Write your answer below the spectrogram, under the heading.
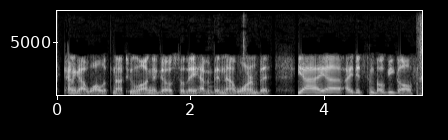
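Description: A man talks at a moderate pace in a plain, everyday voice, with a medium pitch and ordinary pitch variation. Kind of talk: live TV meteorologist giving a weather report by phone, model-by-model storm forecast. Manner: measured, conversational, with fillers and hedging.

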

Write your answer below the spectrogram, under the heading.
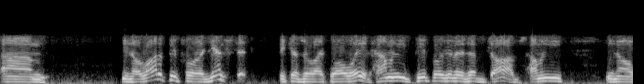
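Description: Talking at a very fast pace, a man with a fairly high voice uses ordinary pitch variation. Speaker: radio caller. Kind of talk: call-in conversation. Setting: phone call.

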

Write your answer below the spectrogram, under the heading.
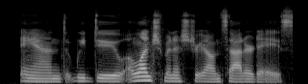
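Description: In a monotone, flat delivery, a woman with an American accent speaks at a very deep, low pitch, the sound dry and close with no echo on a very clean recording with a silent background. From Texas. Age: 30s. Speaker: pastor. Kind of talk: radio interview. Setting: studio.

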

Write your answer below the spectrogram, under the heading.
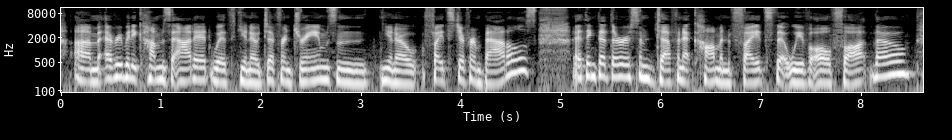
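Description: A woman with an American accent talks at a fairly quick pace with ordinary pitch variation. It is an ordinary speaking voice. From California Central Coast. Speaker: former restaurant owner. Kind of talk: radio talk show discussion. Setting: radio studio.

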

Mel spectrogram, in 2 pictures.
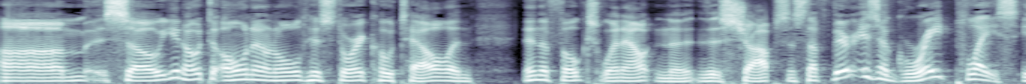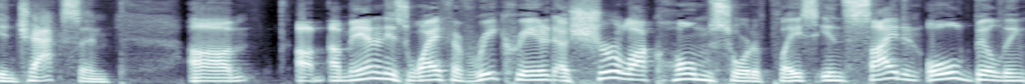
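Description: With an ordinary speaking voice, a man speaks at a fairly high pitch and a moderate pace, his intonation lively and his loudness very even over a quiet background. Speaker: radio host. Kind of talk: radio talk show. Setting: studio.

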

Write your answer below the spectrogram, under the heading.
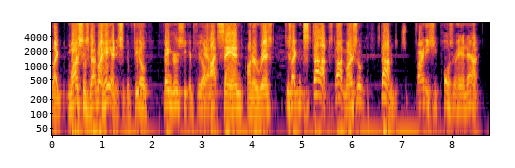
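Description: Against music in the background, a man with a fairly high pitch and lively intonation talks at a moderate pace. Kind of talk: ghost story telling, casual radio chat. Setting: radio show. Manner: animated, conversational, playful; jokey, with laughs and mock-dramatic voices.

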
